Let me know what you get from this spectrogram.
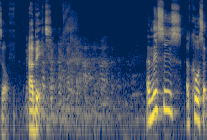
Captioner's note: audience laughing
